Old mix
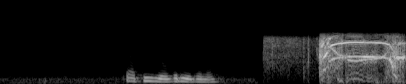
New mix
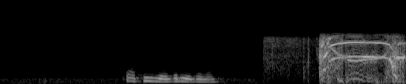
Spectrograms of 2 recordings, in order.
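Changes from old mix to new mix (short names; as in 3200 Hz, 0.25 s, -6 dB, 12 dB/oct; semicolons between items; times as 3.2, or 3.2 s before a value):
speech -5.5 dB; background: add bell 2100 Hz -10 dB 2.5 oct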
